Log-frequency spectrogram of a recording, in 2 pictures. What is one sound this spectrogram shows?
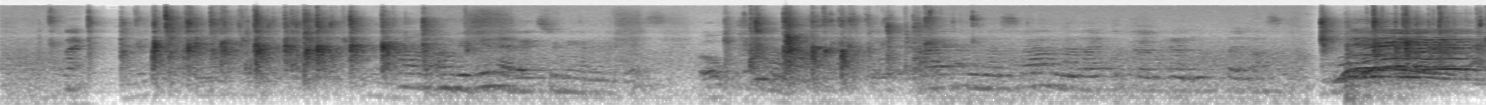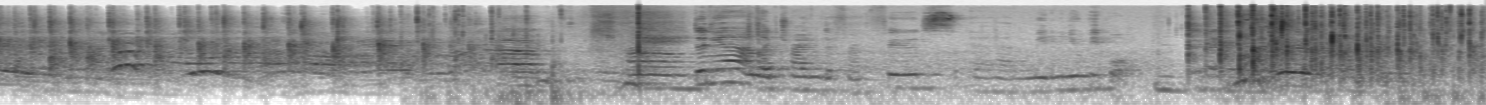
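A group of young people laughs.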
